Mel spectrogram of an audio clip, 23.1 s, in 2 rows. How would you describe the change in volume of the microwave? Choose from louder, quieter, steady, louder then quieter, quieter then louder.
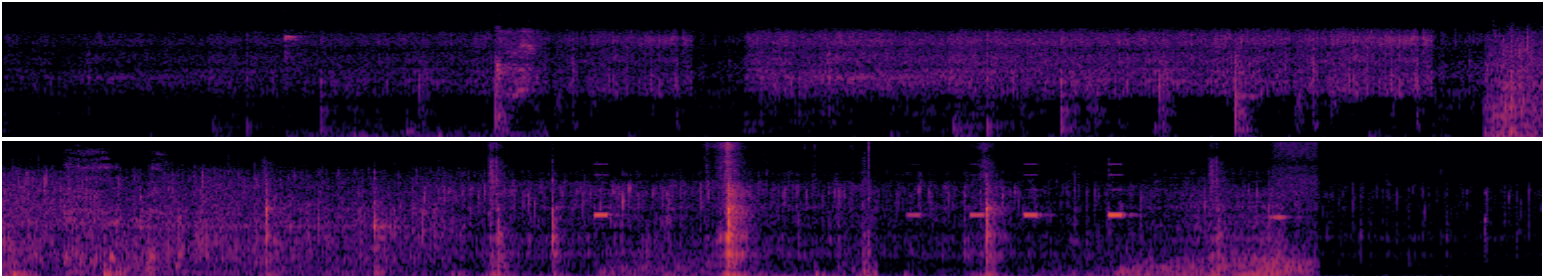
louder then quieter.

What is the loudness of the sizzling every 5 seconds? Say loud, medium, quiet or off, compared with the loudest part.
medium, loud, loud, medium, quiet.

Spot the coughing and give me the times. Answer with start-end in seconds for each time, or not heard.
2.1-4.1, 11.8-12.9.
